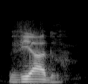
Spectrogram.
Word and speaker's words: viado: Viado. – Viado? – Yes, viado. – Hmm. How do you spell that? – V-I-A-D-O.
